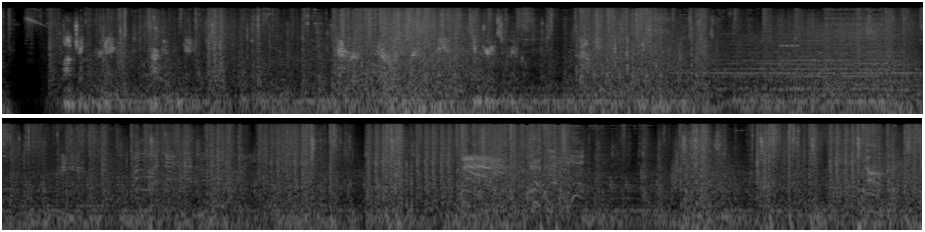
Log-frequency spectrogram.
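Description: Guns fire in rapid bursts with loud blasts.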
